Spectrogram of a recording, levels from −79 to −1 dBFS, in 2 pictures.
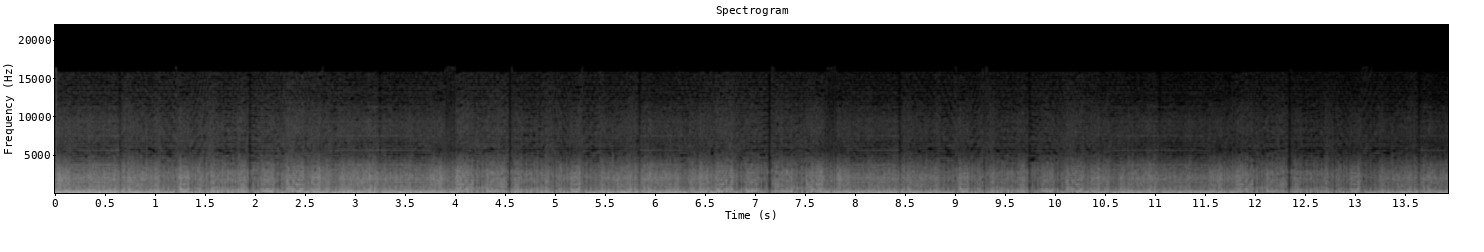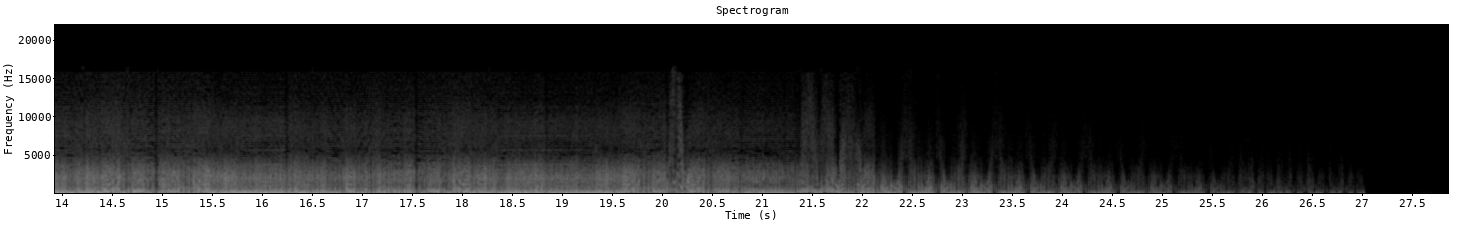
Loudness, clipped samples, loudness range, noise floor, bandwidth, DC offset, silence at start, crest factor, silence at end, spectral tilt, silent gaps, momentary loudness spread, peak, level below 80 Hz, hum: -34 LUFS; under 0.1%; 15 LU; -73 dBFS; 16.5 kHz; under 0.1%; 0 s; 24 dB; 0.85 s; -4.5 dB/octave; none; 15 LU; -12 dBFS; -42 dBFS; none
